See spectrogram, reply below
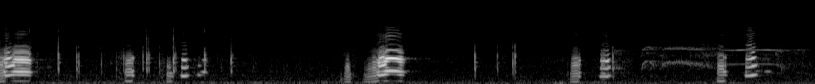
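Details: Canada goose, a waterfowl whose deep honking carries far: loud nasal honks with harsh harmonics, scattered irregularly, one long strong honk midway, plus a few thin high squeaks near the end.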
